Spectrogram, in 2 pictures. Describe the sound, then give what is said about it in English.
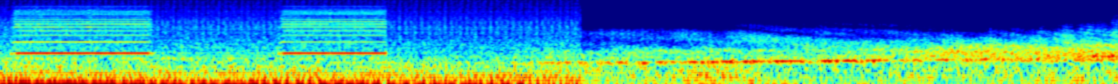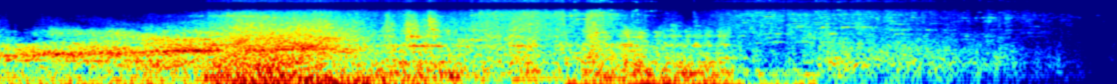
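A fighter plane's engine whines louder and rises in pitch as it dives, ending in a loud crash of shattering metal and glass with lingering debris noise. “You've sustained injuries from your plane crash”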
